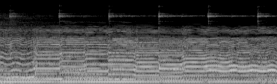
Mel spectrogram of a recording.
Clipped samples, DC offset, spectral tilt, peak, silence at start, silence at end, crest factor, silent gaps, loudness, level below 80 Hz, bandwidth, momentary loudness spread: under 0.1%; under 0.1%; -6 dB/octave; -6 dBFS; 0 s; 0 s; 12 dB; none; -18 LUFS; -34 dBFS; 12 kHz; 1 LU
